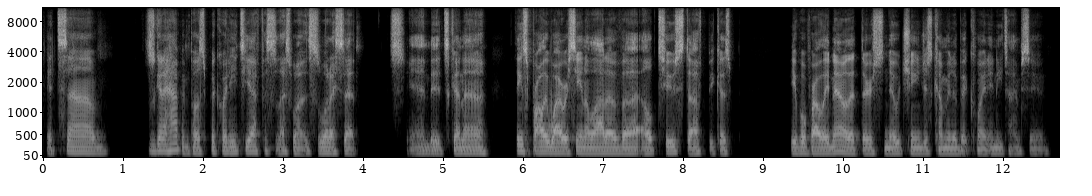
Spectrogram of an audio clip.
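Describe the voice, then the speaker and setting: A man co-hosts a casual chat show, and his low voice is gravelly and a little husky. He reads posts aloud and wanders off into loose, rambling asides. The sound is close and dry. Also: fairly quick, no room sound. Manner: relaxed, rambling, reads quotes aloud with fillers. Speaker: podcast co-host. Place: cold room by a window.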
